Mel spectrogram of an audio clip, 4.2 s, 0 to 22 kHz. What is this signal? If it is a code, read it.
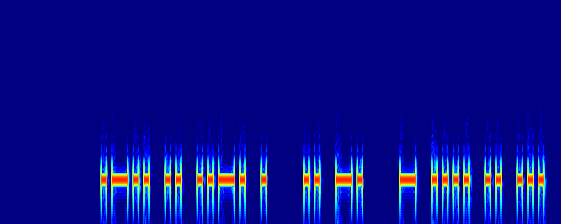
Morse code, heard as a keyed tone, about 30 wpm, 700 Hz. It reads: LIFE IN THIS
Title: Sentences from Top 1000 Words - Review Part 5 - 30wpm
